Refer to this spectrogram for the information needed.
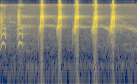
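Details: Long-tailed shrike in full-fill song used as a lure for singing: two lower nasal notes open, then five loud, piercing high chips evenly spaced about every third of a second, clean background.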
